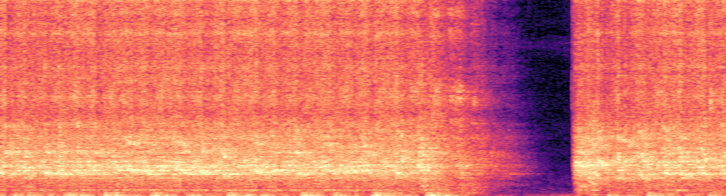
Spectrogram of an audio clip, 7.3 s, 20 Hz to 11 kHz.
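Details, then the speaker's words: 1974 Yamaha TX500, sat 27 years in a barn, choked and with oil poured down both cylinders, cranks steadily at about two turns a second with no catch, then again. It only puffs over and stalls: no start from low compression. "Well, I have attempted starting this thing probably 50 times now. Putting oil down there, trying to start it. you know, it puffs over a couple times and stalls out."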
